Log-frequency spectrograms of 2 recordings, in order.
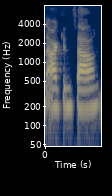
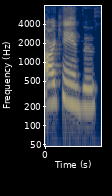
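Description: First: The word ends with a 'saw' sound. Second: The word ends like the word 'Kansas'. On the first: The speaker calls it right. "We're cool down here in Arkansas" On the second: The speaker calls it wrong. "not Arkansas"

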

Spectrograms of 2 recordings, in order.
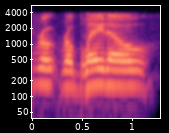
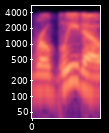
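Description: First: The middle vowel sounds like a long A. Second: The middle vowel sounds like a long E. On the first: "I want to give it that long A or long E sound" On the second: "I want to give it that long A or long E sound"

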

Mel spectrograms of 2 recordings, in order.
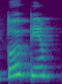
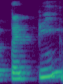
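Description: First: The stress is on the first syllable. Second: The stress is on the second syllable. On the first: It names swamps. The speaker calls it right. "Но нет, это все-таки топи" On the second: It is a command telling someone to drown something. The speaker calls it wrong. "типа повелительное наклонение топи"

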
